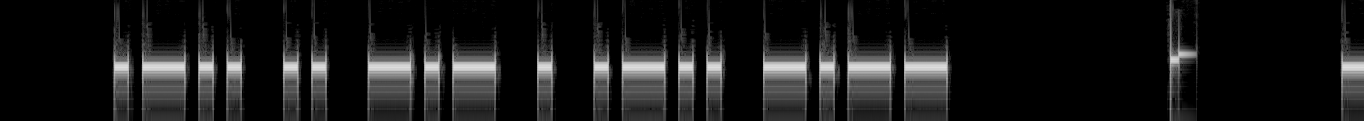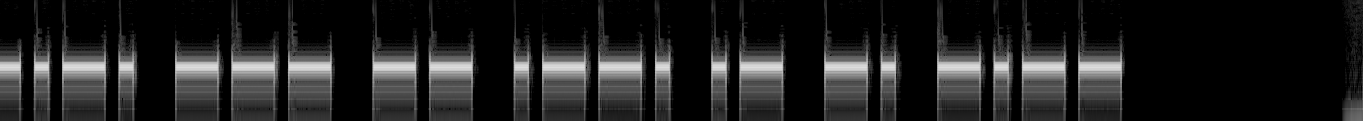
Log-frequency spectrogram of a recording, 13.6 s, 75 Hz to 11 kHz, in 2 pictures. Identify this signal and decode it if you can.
Morse code, heard as a keyed tone, about 17 wpm, 700 Hz. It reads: LIKELY COMPANY
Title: Sentences from Top 600 Words - New Word Drill - 17wpm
